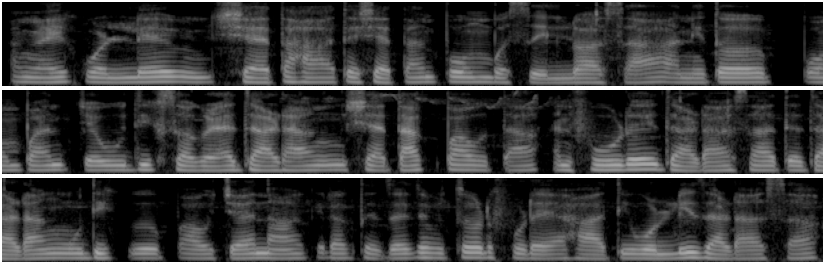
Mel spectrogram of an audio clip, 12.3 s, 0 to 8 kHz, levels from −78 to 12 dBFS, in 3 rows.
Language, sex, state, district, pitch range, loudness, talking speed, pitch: Konkani, female, Goa, North and South Goa, 155-170 Hz, -29 LUFS, 175 wpm, 160 Hz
